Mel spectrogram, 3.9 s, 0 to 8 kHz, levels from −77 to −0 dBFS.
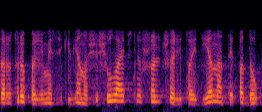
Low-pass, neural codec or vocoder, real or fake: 7.2 kHz; vocoder, 22.05 kHz, 80 mel bands, WaveNeXt; fake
